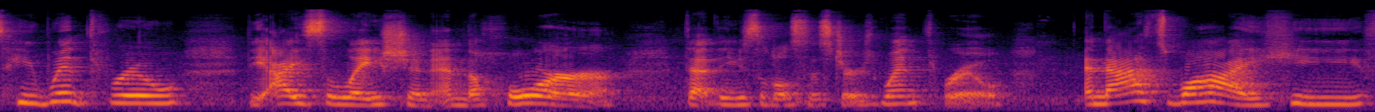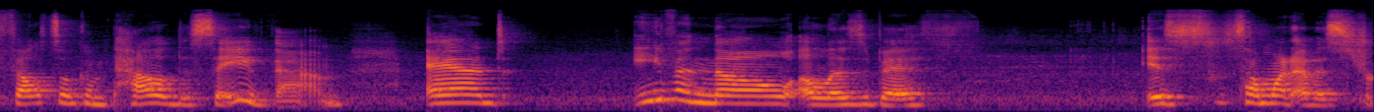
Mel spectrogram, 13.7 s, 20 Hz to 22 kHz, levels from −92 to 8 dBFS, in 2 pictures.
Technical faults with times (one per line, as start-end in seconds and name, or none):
10.17 corrupt frame decoded
13.11-13.14 corrupt frame decoded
